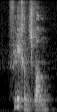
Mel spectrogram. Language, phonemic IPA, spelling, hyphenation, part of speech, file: Dutch, /ˈvli.ɣə(n)ˌzʋɑm/, vliegenzwam, vlie‧gen‧zwam, noun, Nl-vliegenzwam.ogg
- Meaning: 1. amanita (any mushroom of the genus Amanita) 2. amanita (any mushroom of the genus Amanita): fly agaric (Amanita muscaria)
